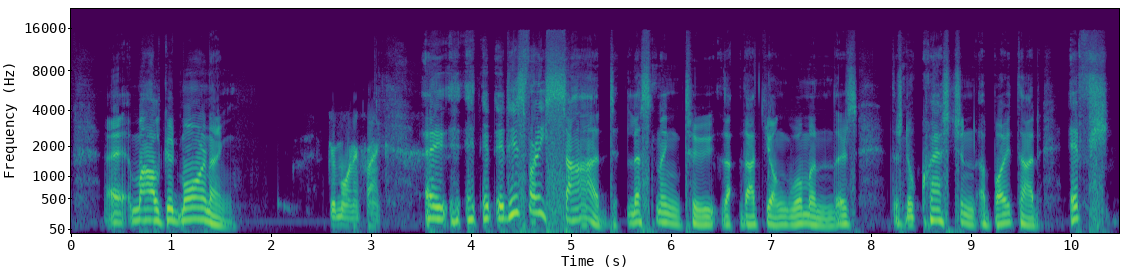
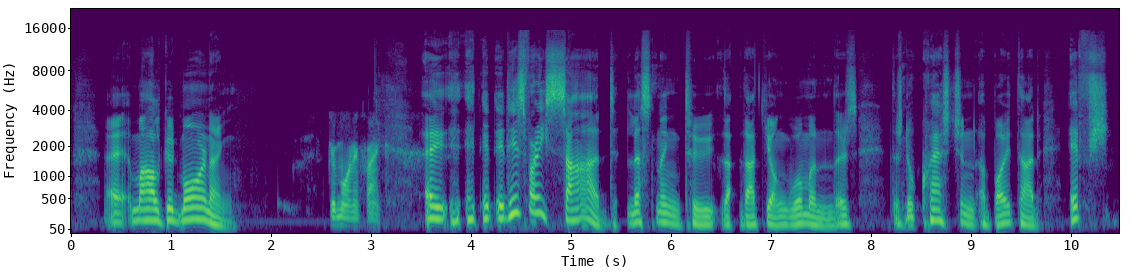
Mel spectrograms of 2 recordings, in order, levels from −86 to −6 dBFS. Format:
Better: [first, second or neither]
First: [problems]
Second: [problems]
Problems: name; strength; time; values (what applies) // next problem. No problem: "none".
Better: second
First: distortion; slight; 9 dB below the speech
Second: none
